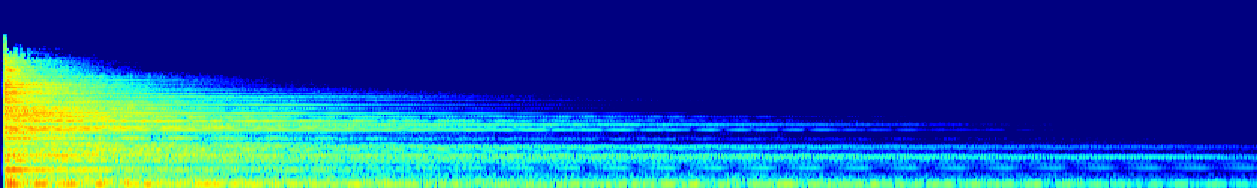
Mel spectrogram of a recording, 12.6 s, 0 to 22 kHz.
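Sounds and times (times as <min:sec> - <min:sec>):
huge metal impact blast: 0:00.0 - 0:03.8.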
